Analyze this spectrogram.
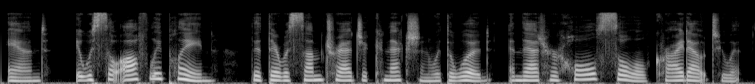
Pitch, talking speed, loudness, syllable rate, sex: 185 Hz, 190 wpm, -18 LUFS, 4.7 syllables/s, female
